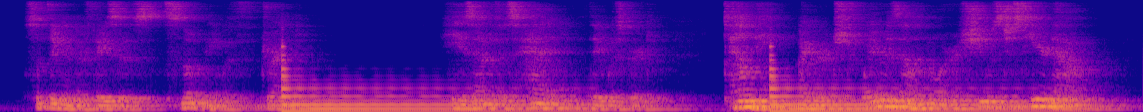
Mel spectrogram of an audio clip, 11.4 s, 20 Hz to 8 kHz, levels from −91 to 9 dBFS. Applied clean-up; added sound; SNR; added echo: none; Organ; 2 dB; reverberation time 1.2 s.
